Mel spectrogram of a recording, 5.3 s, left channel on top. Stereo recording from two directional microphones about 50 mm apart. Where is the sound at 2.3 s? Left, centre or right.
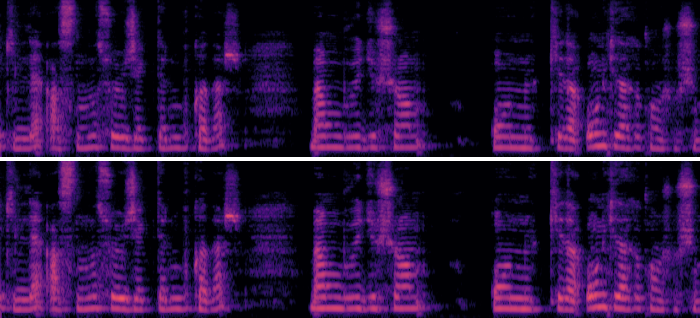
Right.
